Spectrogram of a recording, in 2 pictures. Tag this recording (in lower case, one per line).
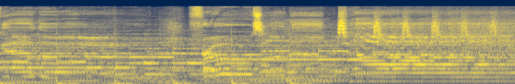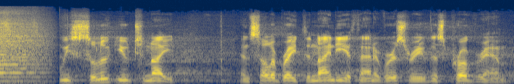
music
speech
